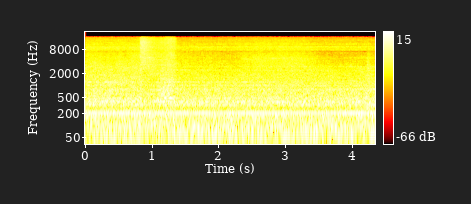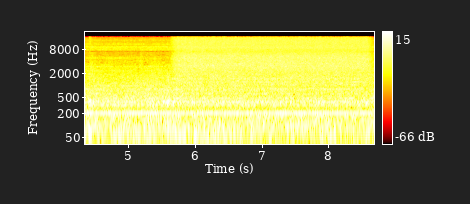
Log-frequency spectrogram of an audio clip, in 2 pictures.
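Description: Mazak Variaxis i-700 5-axis CNC machining center running with a steady hum. A short hiss comes about a second in, and a louder steady hiss, like spray, sets in about six seconds in.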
